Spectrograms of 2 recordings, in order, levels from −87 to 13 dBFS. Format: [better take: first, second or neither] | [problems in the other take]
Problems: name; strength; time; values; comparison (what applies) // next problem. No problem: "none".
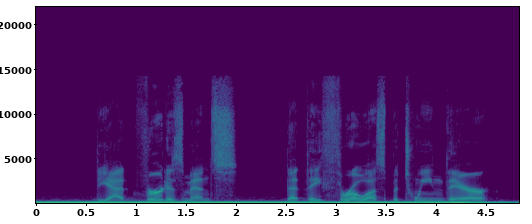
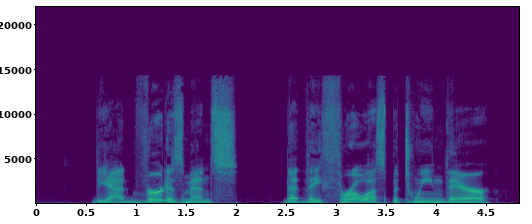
second | low rumble; loud; throughout; 5 dB below the speech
